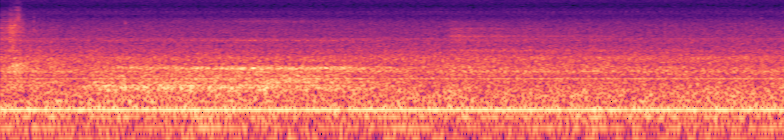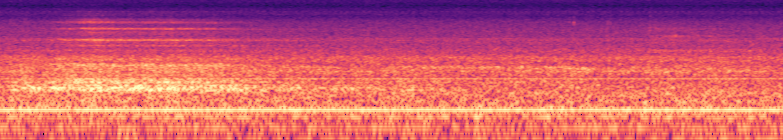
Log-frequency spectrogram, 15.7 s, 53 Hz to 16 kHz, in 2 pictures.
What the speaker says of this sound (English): This was in the microwave for 2 minutes and 30 seconds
